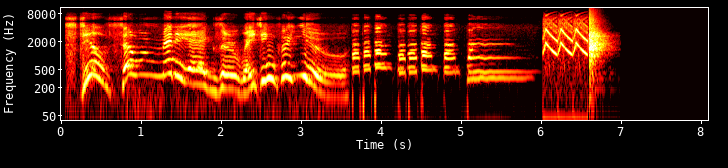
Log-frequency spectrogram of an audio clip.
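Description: A pinball machine plays a cheerful electronic jingle.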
